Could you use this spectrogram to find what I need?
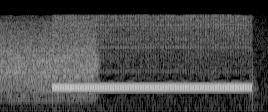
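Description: Steady ringback tone of an unanswered telephone call, a single unbroken, even-pitched tone lasting about two seconds before it cuts off, preceded by faint background noise.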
